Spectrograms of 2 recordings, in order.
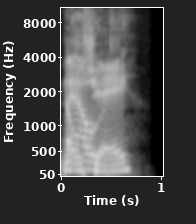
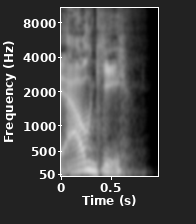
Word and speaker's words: algae: Am I saying that right? It's not algae? – Nah, I've heard people say algae.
